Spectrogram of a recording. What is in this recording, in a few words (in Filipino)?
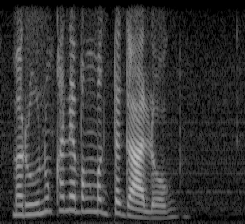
marunong ka na bang magtagalog, Tagalog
